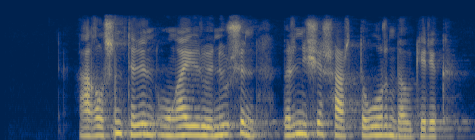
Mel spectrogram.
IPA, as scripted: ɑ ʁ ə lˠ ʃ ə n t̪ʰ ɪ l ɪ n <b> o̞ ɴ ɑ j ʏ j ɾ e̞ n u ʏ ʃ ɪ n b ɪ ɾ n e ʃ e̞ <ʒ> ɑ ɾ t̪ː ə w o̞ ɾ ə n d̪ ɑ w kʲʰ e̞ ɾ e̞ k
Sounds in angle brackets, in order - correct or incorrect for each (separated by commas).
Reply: incorrect, incorrect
